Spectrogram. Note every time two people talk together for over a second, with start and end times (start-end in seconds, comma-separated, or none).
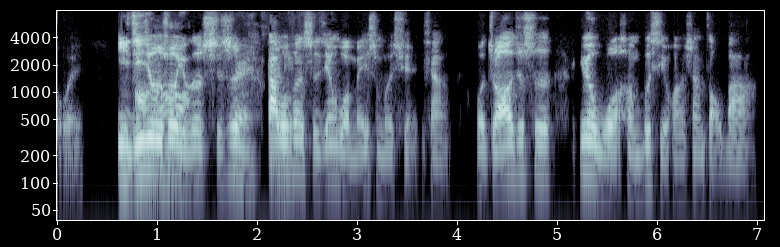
0.8-2.4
